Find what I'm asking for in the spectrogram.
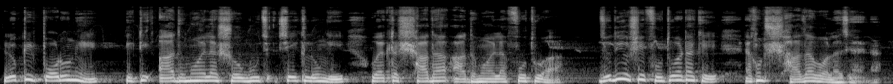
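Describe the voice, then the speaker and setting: Male narrator for horror audio story, dark husky voice, dramatic scripted read over music. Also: on the high side, lively intonation, measured pace. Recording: background music under the voice.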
